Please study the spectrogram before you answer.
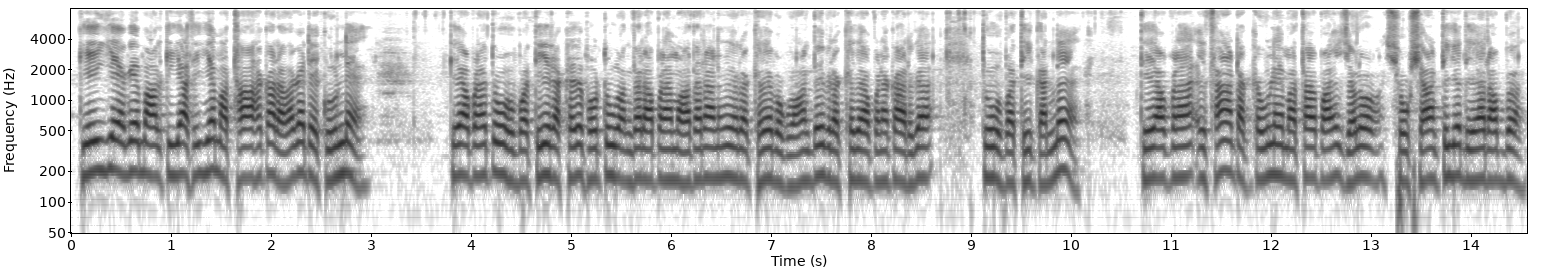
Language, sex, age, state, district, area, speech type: Dogri, male, 60+, Jammu and Kashmir, Reasi, rural, spontaneous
